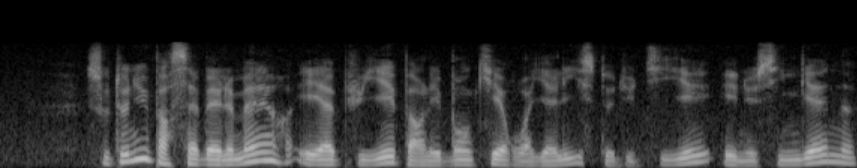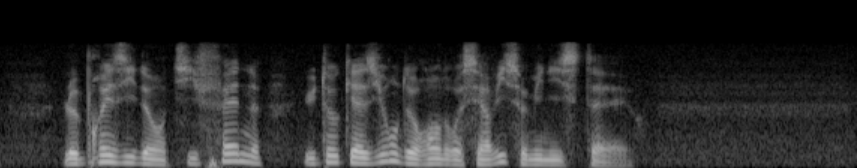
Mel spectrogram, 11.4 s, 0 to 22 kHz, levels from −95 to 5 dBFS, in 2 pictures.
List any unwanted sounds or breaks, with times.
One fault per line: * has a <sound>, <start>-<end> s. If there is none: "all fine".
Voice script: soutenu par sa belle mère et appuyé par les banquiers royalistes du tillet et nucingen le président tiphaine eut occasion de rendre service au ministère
all fine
